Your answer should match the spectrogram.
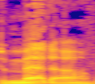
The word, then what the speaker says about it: Mehta: And in an interesting coincidence, the judge on the case is named Meta, which is right. Google's primary competitor in the ad business. – Right. Except it's spelled M-E-H-T-A instead of just M.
